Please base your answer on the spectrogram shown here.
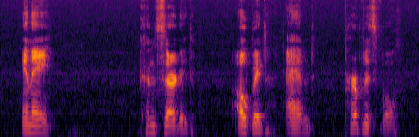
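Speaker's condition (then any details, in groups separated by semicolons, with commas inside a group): Cerebral palsy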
